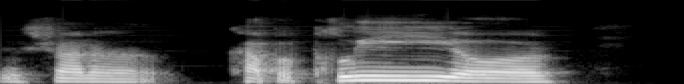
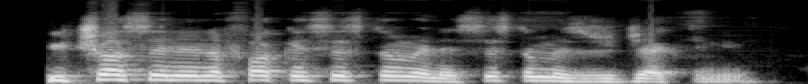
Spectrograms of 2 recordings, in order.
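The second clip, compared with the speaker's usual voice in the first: usual speaking voice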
